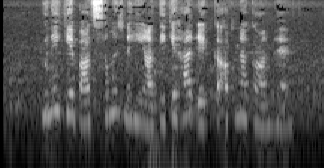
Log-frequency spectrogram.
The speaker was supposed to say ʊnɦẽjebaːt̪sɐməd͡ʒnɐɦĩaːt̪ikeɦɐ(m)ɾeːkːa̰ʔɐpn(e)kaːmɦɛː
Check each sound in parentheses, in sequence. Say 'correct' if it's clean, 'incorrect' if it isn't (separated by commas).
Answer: incorrect, incorrect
